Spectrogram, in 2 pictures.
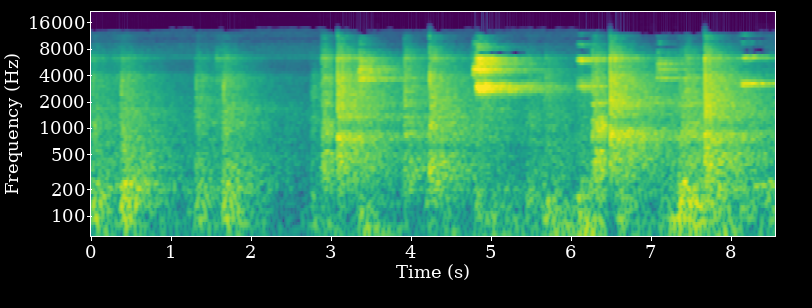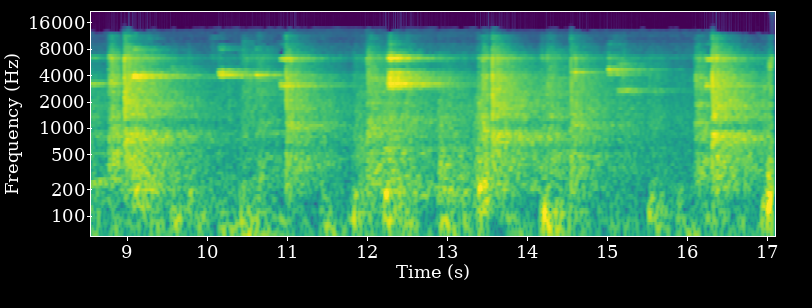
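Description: Squash rally: the ball cracks off the rackets and smacks the front and side walls, each hit echoing in the enclosed court, with short shoe squeaks on the wooden floor between shots.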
